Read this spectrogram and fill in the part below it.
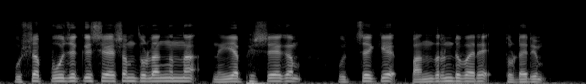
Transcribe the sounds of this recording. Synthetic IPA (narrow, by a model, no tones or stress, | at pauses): uʂɐpːuːt͡ɕɐkʲːɨɕe̞ːʂɐmt̪uɽɐŋːunːɐnijɐbʱiʂe̞ːɣɐmut͡ɕːɐkʲːɨpɐnd̪rɐɳɖɨʋɐɾe̞t̪uɽɐɾum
